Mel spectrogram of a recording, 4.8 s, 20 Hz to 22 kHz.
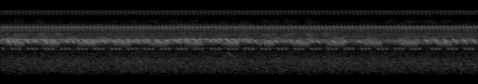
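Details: Suzumushi bell crickets and other crickets in Narita, Chiba Prefecture, Japan, recorded on a TASCAM Portacapture X8; a dense, continuous high shimmering chorus of overlapping pulsed trills in several steady high bands, no other sounds.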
